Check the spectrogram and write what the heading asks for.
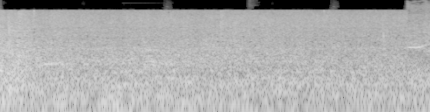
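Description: Violent storm: heavy rain driven by strong wind, a loud, steady, dense rush of noise.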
